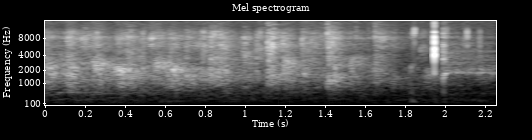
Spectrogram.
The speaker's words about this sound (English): For those of you who are new here, can we give all of our first-time guests a round of applause to say, hey, thanks for coming. We're so glad you're here.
